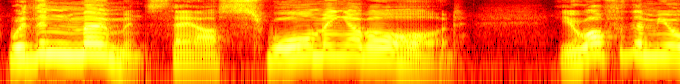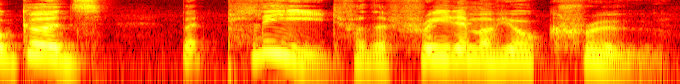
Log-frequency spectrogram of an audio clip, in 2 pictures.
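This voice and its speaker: A man narrating a gamebook as game master on a live stream, with lively asides and pirate growls. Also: high voice, measured pace.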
